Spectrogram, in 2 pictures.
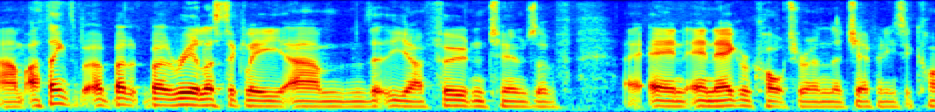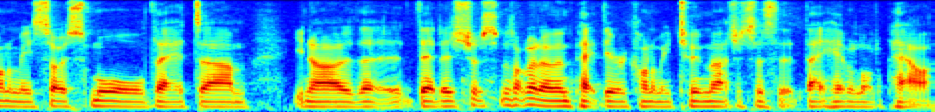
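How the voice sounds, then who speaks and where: In a New Zealand accent, the speaker talks at a very fast pace with fairly even intonation. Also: man, fairly low pitch for a man. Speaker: bank rural economist. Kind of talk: TV interview. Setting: studio. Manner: halting, many repetitions and fillers. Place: studio. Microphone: lapel.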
